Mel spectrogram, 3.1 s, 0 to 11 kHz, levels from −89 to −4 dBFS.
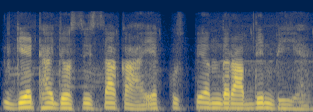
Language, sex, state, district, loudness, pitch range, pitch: Hindi, male, Jharkhand, Palamu, -18 LUFS, 125-140 Hz, 135 Hz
